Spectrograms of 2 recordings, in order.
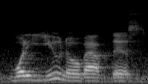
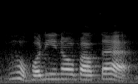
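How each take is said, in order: First: Even, steady, pointed question; level. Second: Drawled. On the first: Tex levelly questioning the suspicious Shorty. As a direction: hold it flat and accusing. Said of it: "Tex looked at him levelly". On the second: Shorty drawling his surprise at the nettle. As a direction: drag the words out innocently. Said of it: "he drawled". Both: A narrator's reading.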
